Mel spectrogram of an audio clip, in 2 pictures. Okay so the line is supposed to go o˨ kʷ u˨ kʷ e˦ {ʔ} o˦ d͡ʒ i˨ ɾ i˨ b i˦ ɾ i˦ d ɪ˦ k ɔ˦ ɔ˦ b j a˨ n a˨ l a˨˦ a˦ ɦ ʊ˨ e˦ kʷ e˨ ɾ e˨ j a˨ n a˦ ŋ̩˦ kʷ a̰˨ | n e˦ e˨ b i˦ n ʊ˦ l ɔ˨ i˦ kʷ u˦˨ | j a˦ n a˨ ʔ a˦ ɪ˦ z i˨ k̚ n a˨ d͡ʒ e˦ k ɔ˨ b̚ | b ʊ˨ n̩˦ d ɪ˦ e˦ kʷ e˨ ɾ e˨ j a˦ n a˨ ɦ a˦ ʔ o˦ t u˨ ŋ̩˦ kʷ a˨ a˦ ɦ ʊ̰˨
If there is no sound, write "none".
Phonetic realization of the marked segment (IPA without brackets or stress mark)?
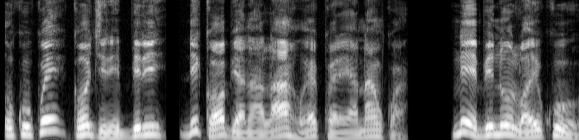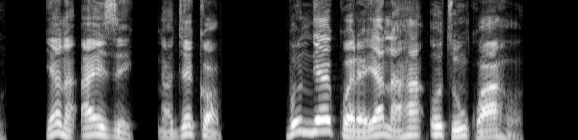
k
